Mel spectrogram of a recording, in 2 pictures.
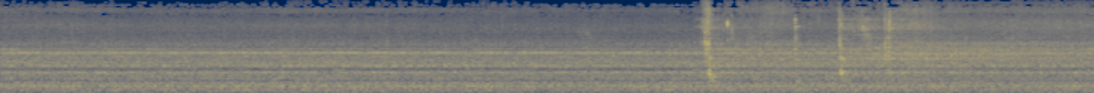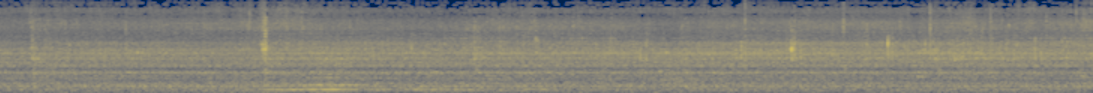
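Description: Battered chicken pieces deep-frying in hot oil, a steady sizzle, with a steady hum under it that swells briefly about two-thirds of the way through.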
